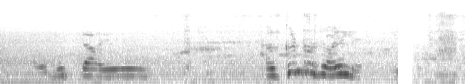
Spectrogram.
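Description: A woman speaks nearby with animation.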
